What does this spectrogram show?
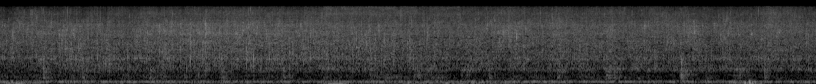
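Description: Sliced onions and green capsicum sizzling in oil in an aluminium kadai on high heat, stirred with a silicone spatula: a steady frying hiss with faint scrapes of the spatula.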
